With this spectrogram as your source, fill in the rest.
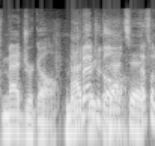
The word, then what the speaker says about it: Madrigal: I would think it's Madrigal. Madrigal. That's it. That's what I said. I said it Hal right Madrigal. the first time. Hal Madrigal. He's fucking one of the Not funniest. Madrigal.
